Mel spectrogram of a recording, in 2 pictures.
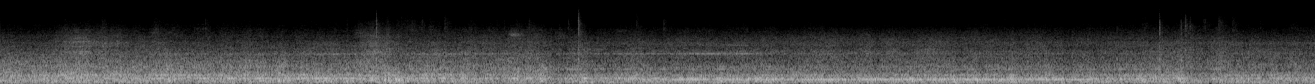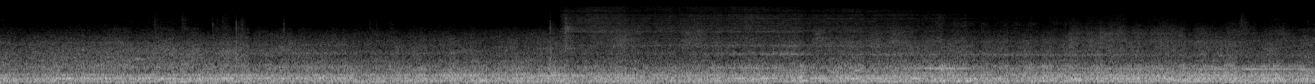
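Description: Interior running noise of an X10 electric commuter train at speed: a steady rumble of wheels on the track. A low hum holds for several seconds midway, and a brighter hiss comes in during the last third.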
